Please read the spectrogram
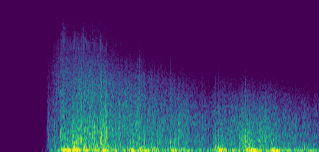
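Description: Thunder: a sudden crack about a second in, then a loud, deep rumble that rolls on in swells and slowly eases.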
